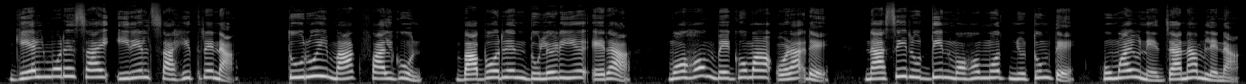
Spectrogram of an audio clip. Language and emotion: Santali, neutral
